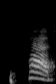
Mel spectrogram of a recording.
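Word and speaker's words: had: এ ডি ও এইচ এ ডি হ্যাড এটার pronunciation হবে হ্যাড হ্যাড অর্থ ছিল আর হ্যাভ অর্থ আছে মিস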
